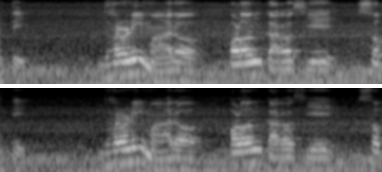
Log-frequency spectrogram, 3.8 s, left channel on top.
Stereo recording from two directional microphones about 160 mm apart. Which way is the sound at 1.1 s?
20° right (ahead or behind).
